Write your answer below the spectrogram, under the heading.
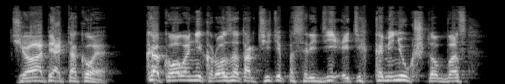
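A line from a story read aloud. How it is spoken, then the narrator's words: Yelled. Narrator (Russian): атаман заорал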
